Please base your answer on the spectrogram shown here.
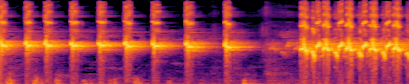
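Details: Lively sooty-headed bulbul song used to lure and train other bulbuls: evenly spaced short whistled notes about three per second, a brief pause, then a faster tumbling burst of chirpy notes.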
